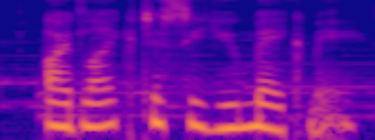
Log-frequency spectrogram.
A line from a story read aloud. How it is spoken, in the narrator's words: replied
